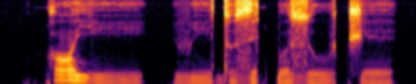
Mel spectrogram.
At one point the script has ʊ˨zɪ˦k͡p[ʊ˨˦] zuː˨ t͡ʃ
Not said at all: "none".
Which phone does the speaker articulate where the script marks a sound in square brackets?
ʊ˨˦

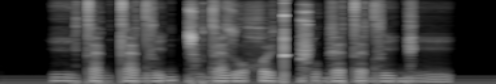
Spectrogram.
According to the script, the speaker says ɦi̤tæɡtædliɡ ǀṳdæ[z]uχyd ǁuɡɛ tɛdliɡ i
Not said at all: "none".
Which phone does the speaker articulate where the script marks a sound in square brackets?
z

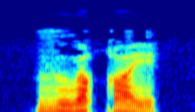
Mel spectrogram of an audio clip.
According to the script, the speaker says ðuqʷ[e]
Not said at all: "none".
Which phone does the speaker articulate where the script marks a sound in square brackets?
e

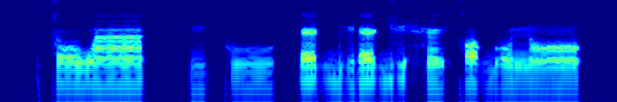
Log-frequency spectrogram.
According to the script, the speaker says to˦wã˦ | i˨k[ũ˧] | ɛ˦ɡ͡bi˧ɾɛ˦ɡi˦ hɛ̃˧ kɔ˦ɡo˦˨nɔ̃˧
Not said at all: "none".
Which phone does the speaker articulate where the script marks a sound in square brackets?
u˧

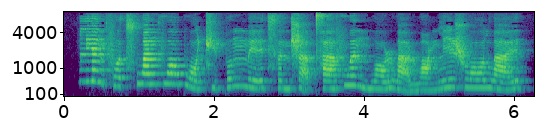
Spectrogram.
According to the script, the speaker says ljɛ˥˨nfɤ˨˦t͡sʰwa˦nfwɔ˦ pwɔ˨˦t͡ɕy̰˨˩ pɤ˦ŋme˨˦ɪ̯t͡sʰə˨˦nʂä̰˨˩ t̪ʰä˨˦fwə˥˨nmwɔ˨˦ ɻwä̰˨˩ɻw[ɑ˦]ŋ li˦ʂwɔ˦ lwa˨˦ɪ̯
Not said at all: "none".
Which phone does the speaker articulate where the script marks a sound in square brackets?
ɑ˨˦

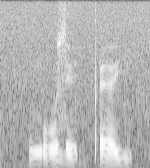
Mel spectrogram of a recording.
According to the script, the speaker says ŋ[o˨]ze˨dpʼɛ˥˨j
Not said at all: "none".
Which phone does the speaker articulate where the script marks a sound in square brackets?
o˨˩˦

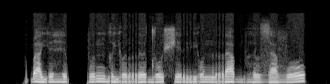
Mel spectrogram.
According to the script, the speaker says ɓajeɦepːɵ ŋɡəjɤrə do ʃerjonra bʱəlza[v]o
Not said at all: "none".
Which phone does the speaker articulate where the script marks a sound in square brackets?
v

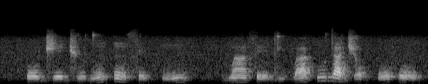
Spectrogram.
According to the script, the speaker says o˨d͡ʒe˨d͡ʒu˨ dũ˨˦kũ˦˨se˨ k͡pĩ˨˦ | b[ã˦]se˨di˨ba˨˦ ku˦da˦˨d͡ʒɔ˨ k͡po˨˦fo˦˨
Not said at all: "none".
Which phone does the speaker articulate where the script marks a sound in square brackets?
ã˧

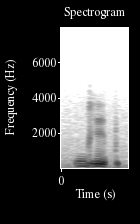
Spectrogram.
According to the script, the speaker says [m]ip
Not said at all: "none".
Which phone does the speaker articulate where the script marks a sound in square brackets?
bʱ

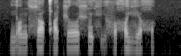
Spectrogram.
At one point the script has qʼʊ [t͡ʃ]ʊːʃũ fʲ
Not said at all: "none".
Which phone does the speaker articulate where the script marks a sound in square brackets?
t͡ʃ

